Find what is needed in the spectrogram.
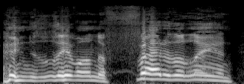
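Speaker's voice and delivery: high, loud and slow with joy; happy dreamy Lenny. Acted. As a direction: savor every word of the dream. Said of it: "Lenny giggled with happiness".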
